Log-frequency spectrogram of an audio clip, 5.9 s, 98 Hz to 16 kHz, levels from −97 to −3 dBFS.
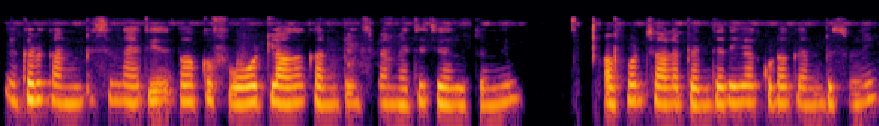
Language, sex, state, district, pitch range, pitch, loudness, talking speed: Telugu, female, Telangana, Karimnagar, 245-265 Hz, 250 Hz, -26 LUFS, 165 wpm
